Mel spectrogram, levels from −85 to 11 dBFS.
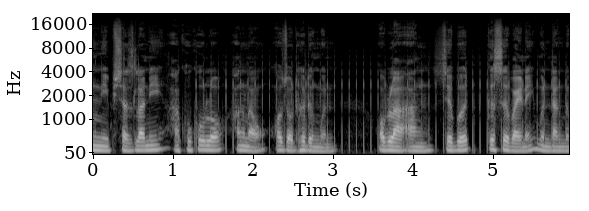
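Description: From 1.29 s to 5.92 s, a train of clicks ticks over the speech at a steady 11 per second, around fifty sharp pulses in all, peaking a few decibels above the voice. Likely interference or a faulty connection; on a spectrogram, evenly spaced thin vertical lines, matching spikes in the waveform.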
